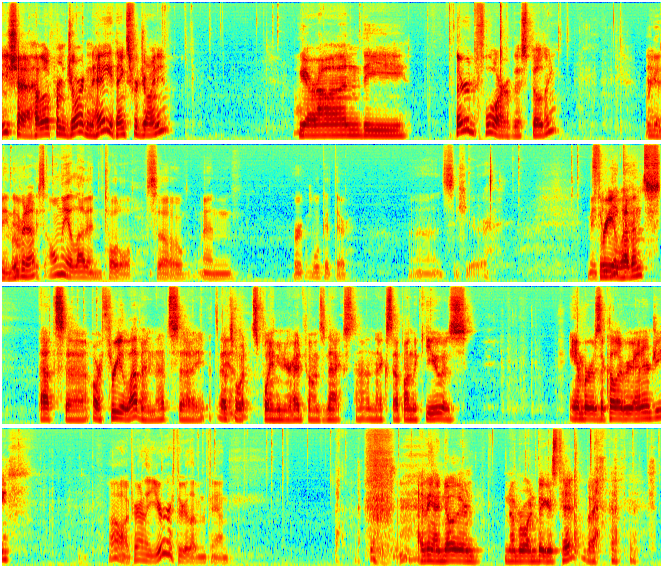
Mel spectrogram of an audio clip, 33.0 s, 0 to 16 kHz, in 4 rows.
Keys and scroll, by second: 2.2 m, 5.5 x, 5.9 x, 6.2 Return, 6.9 space, 28.2 p, 29.6 e, 31.2 space, 32.0 BackSpace, 32.8 e.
